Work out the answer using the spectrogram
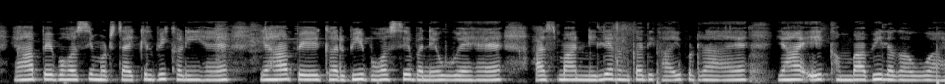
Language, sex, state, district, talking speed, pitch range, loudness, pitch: Hindi, female, Uttar Pradesh, Deoria, 205 wpm, 210-220 Hz, -14 LUFS, 215 Hz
